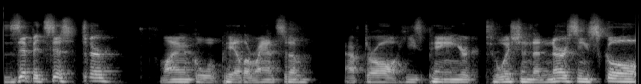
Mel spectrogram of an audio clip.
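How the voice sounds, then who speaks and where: Guy doing tough young kidnapper punk from an old radio show, slangy, sharp forceful voice. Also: lowish voice, a little slow. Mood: gruff impatience. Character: cocky young small-time hoodlum kidnapper, slangy, menacing. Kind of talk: amateur 1940s radio crime acting.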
